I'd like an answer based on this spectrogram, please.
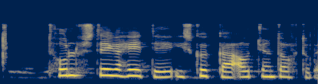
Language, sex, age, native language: Icelandic, female, 11, Icelandic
